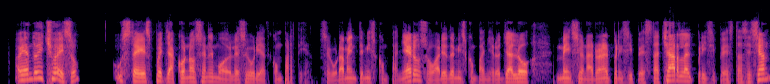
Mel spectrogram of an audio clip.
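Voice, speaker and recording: Speaking with a Bogotá accent, a man talks at a very fast pace. His intonation is lively. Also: medium pitch for a man. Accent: Colombian, Bogotá. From Colombia, Bogotá. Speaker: cloud solutions architect. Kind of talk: technical presentation.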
